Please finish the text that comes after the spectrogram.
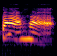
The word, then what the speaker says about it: faja: Colombia and the reason we're all calling it faah which by the way if you say FAA stop it no way there's people calling it that by the way I hear that so faah that's the proper pronunciation but obviously the word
